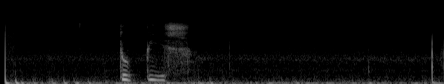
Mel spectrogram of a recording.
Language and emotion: Russian, angry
